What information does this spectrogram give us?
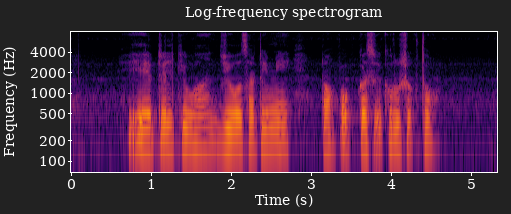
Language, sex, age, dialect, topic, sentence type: Marathi, male, 25-30, Northern Konkan, banking, question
